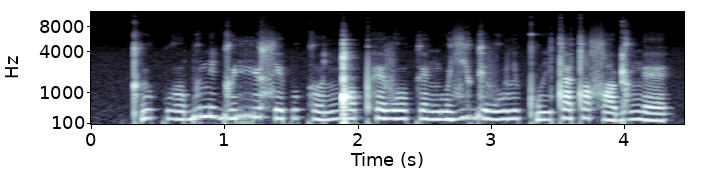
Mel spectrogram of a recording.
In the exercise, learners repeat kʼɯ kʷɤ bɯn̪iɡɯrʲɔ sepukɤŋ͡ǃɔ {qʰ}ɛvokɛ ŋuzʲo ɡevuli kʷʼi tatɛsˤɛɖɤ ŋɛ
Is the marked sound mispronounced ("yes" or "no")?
yes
